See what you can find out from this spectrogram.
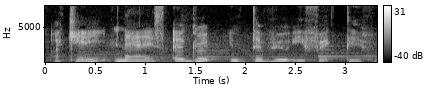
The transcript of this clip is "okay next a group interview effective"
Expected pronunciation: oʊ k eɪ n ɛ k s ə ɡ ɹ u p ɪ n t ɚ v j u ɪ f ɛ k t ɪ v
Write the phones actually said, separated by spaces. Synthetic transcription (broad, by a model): oʊ k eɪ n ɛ s ə ɡ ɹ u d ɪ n t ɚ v j u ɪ f ɛ k t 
